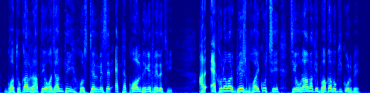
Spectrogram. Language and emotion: Bengali, fearful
